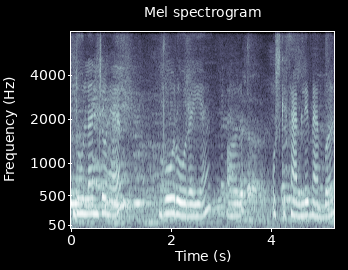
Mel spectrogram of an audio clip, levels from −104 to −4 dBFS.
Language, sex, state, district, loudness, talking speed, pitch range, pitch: Hindi, female, Himachal Pradesh, Shimla, -15 LUFS, 135 wpm, 195-235 Hz, 220 Hz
